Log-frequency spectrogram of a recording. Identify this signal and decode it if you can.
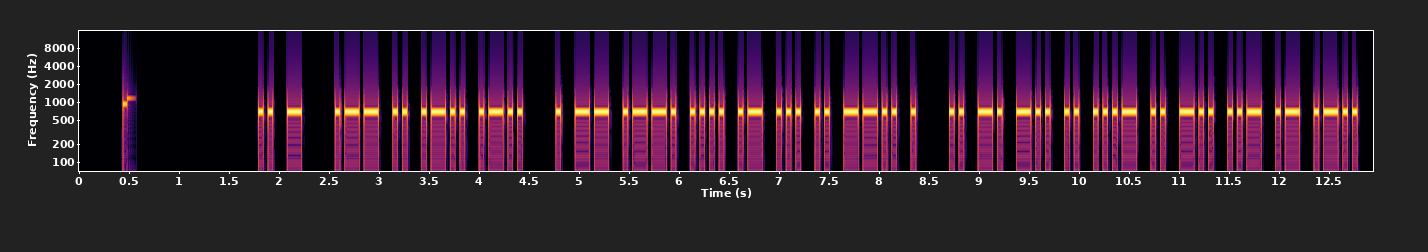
Morse code, heard as a keyed tone, about 25 wpm, 700 Hz. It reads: IT WILL EMPHASIZE INDIVIDUAL
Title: Sentences from Top 1500 Words 25wpm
